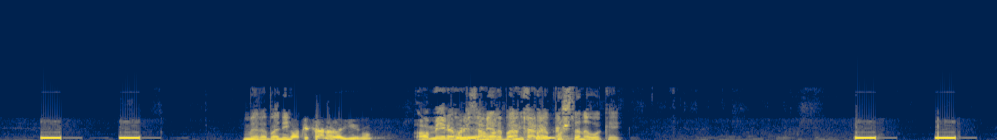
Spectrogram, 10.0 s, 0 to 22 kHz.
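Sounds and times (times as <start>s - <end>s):
speech: 2.4s - 6.3s
telephone busy tone beeps after a call disconnects: 8.6s - 9.8s.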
